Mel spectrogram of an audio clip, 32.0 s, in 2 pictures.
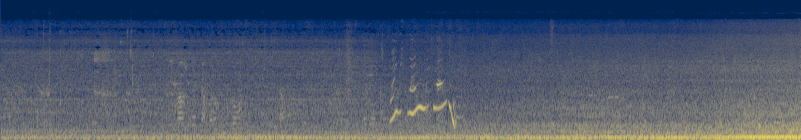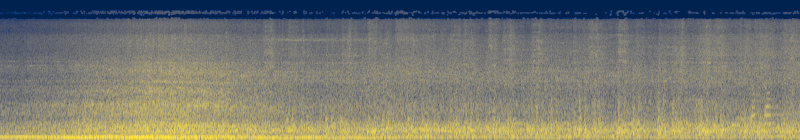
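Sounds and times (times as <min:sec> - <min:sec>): diesel locomotive engine drone: 0:00.0 - 0:32.0
wheels clickety-clack over rail joints: 0:15.2 - 0:32.0.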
